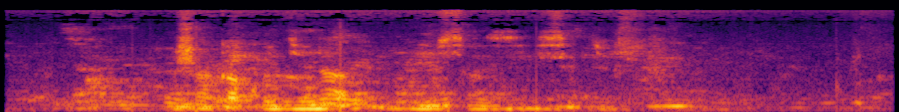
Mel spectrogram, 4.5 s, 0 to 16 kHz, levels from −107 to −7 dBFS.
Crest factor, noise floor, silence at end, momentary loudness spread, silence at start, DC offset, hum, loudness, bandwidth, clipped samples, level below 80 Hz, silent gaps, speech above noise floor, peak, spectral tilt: 20 dB; -52 dBFS; 0.05 s; 17 LU; 0.15 s; under 0.1%; none; -27 LUFS; 11.5 kHz; under 0.1%; -52 dBFS; none; 26 dB; -8 dBFS; -6.5 dB/octave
